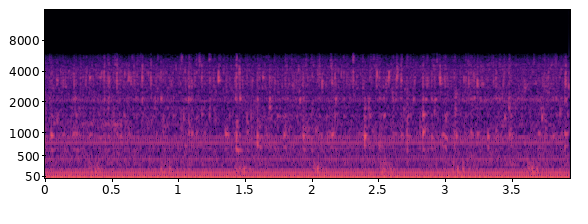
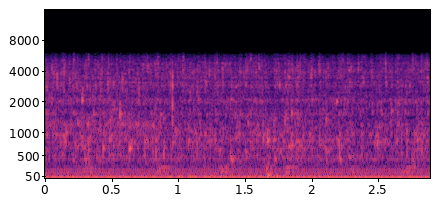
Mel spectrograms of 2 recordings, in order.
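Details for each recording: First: Desktop aquaponics, two tanks, two grow beds, one pump: steady trickle with soft gurgling pulse about four times a second over low pump hum; bell siphon draining normally, complete once bubbles stop. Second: Desktop aquaponics, two tanks, two grow beds, one pump on a timer: steady rush and gurgle as the last bed fills nearly to the top, barely room to drain; pump interval too long, to be retimed with ATtiny.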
